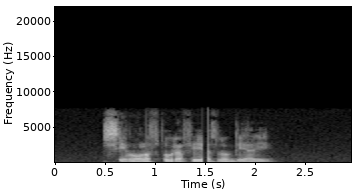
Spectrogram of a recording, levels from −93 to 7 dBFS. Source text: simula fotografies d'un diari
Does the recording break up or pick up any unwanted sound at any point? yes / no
yes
